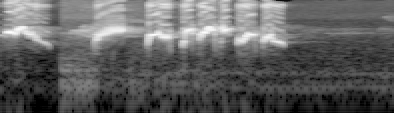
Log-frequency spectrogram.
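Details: Red-whiskered bulbul singing at dawn for bird training: a single rapid phrase of loud chirruping, slurred notes, mostly descending, lasting about one and a half seconds.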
